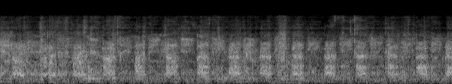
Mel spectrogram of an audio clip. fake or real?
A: fake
